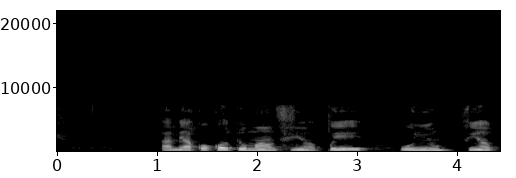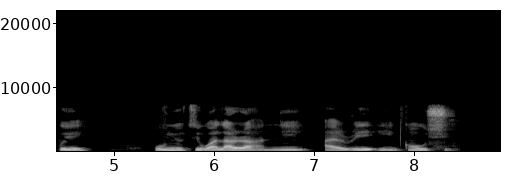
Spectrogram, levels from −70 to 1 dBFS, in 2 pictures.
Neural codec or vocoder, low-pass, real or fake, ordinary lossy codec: none; 7.2 kHz; real; none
